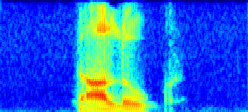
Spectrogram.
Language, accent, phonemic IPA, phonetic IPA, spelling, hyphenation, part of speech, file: Armenian, Eastern Armenian, /dɑˈluk/, [dɑlúk], դալուկ, դա‧լուկ, adjective / noun, Hy-դալուկ.ogg
- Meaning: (adjective) 1. pallid 2. cheerless; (noun) jaundice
